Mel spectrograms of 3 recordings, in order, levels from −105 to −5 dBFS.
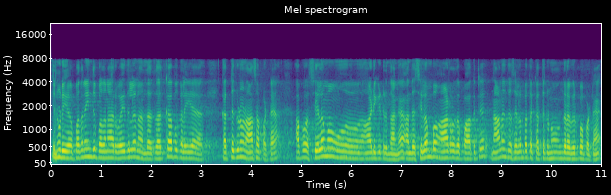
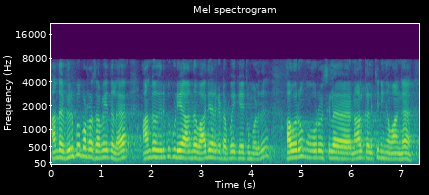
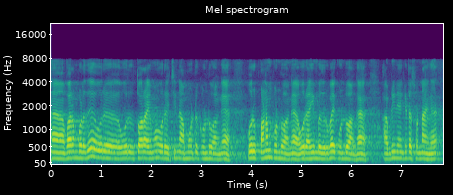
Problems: none marked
